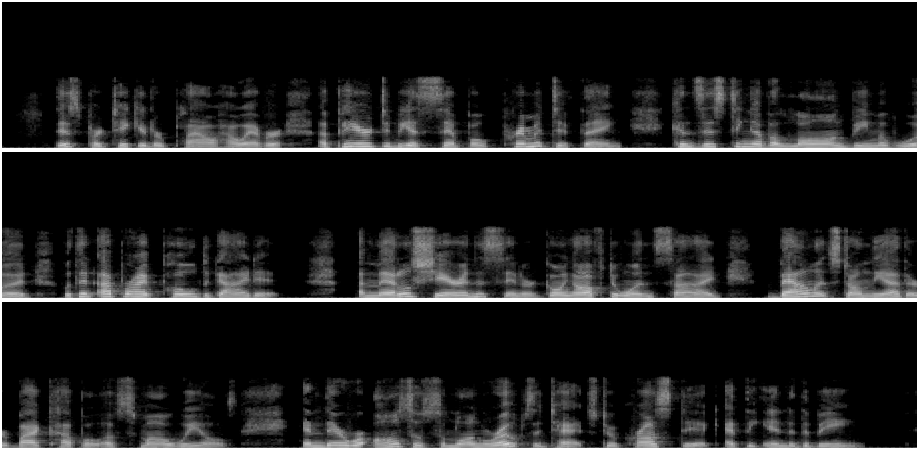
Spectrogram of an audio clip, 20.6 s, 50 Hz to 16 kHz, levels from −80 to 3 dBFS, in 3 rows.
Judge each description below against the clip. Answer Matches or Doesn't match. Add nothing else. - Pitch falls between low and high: Doesn't match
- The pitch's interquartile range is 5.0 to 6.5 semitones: Matches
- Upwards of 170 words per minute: Matches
